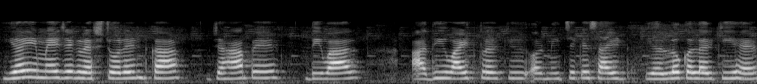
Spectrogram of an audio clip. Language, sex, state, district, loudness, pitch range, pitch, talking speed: Hindi, female, Gujarat, Valsad, -16 LUFS, 265-290 Hz, 280 Hz, 160 wpm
